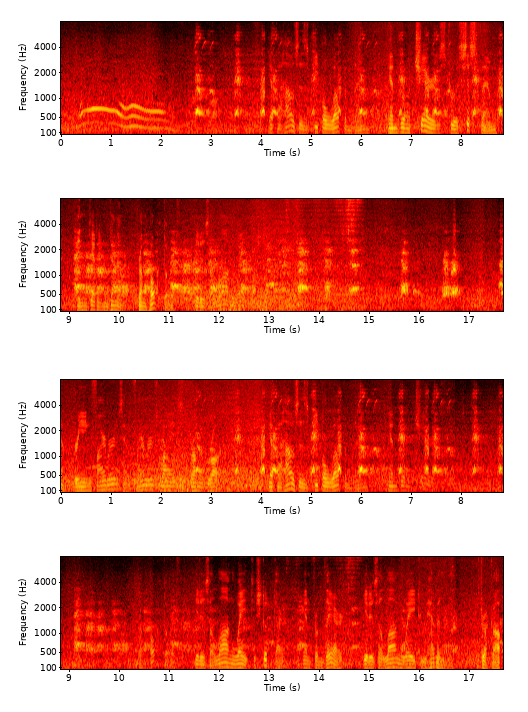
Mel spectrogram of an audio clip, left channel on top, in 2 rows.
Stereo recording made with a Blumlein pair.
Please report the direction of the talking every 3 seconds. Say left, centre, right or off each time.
right, centre, left, left, right, right.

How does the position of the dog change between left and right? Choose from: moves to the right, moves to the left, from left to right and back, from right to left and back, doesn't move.
from left to right and back.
